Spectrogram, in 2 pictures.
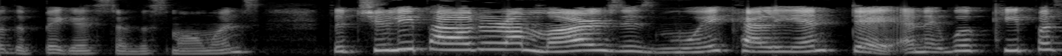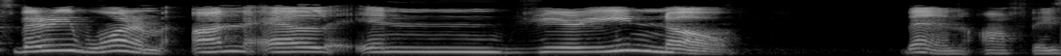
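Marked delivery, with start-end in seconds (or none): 1.6-9.0 loud, high, theatrical Spanish-flavoured proclaiming, slowing at the end; chihuahua leader. Acted. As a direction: roll out the plan grandly. Don Diego explains the plan.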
